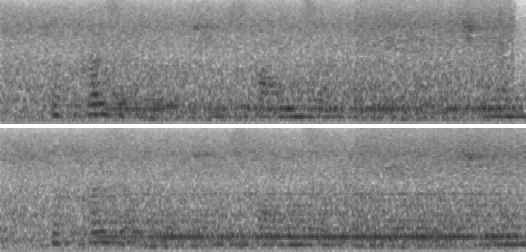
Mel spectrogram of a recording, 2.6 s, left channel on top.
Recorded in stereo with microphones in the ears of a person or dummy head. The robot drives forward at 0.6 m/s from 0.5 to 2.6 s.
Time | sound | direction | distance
0.2 | a woman speaking | 25° left (ahead or behind) | 1.5 m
